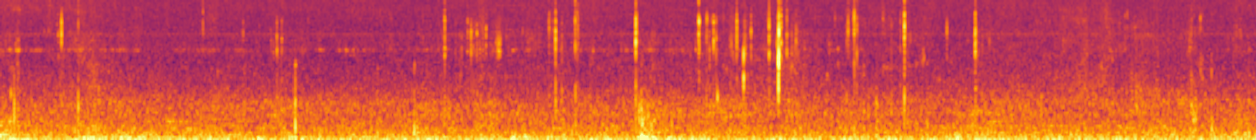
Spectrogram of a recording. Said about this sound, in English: So I'd invite you to take um, the bread uh, carefully as it um, tends to crumble and to partake together. Let's eat together.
